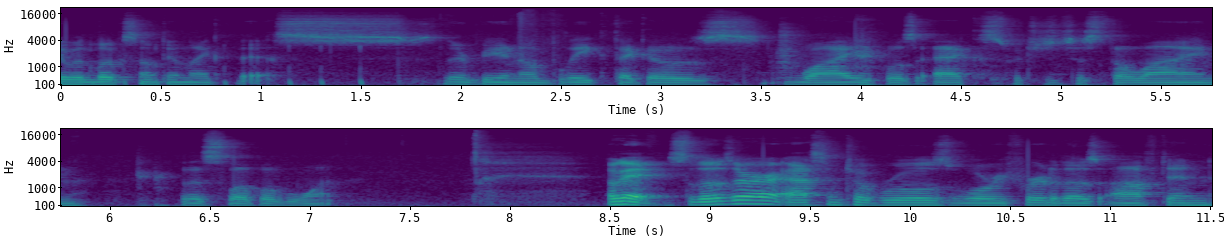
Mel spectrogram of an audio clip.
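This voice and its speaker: This is an unremarkable speaking voice from a man, fairly low in pitch. He keeps a moderate pace with ordinary pitch variation. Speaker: math teacher. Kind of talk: video lesson. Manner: casual with fillers.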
